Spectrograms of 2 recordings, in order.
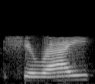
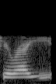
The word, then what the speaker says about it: Shirai: guys ever heard of I know a lot of people on internet pronounce it iOS shirai but it's actually iOS shiray have you guys ever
